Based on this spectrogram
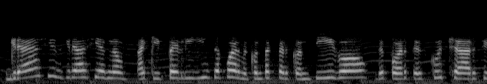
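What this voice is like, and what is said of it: Colombian Spanish accent. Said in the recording (Spanish): “ese acento de de dónde es. No es de aquí de la Cuauhtémoc, no es de, por acá de Cuautitlán Izcalli. ... Yo soy de Colombia.”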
